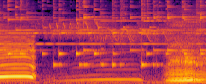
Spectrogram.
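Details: Tame village cows herded along village roads in the morning, dozens of fat cattle walking in line: a short moo, then a long, steady, low moo and a third starting, over constant clinking cowbells.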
